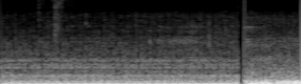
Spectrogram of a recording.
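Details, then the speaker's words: Suzuki Swift with AC on, after repair of AC-on droning hum and vibration: steady even low engine rumble, no droning hum; AC quiet and colder, compressor flagged as possible future concern. "Suaranya hilang. Enggak ada terdengaran bunyi ni."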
